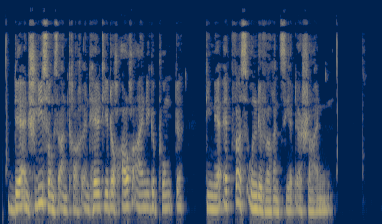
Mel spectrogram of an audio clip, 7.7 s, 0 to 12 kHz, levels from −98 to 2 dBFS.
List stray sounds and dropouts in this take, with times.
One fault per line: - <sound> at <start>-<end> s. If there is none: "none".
none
